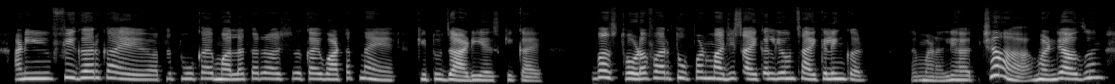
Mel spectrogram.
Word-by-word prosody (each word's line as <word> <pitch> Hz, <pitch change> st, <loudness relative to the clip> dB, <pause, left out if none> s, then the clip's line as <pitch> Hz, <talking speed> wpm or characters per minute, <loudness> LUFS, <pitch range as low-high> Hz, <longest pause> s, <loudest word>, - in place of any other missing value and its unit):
आणि 270 Hz, +2 st, +3 dB
फिगर 310 Hz, 0 st, +2 dB
काय 290 Hz, -3 st, 0 dB
आहे. 230 Hz, -3 st, -1 dB
आता 215 Hz, +4 st, -10 dB
तू 260 Hz, 0 st, -3 dB
काय 270 Hz, -1 st, -2 dB
मला 235 Hz, 0 st, +2 dB
तर 265 Hz, 0 st, -5 dB
असं 260 Hz, +2 st, -6 dB
काही 255 Hz, -1 st, 0 dB
वाटत 245 Hz, +4 st, 0 dB
नाहीये, 230 Hz, -9 st, -2 dB, 0.2 s
की 235 Hz, -, -2 dB
तू 245 Hz, -, -1 dB
जाडी 205 Hz, -1 st, +4 dB
आहेस 190 Hz, 0 st, -4 dB
की 210 Hz, -, -7 dB
काय. 175 Hz, -3 st, -4 dB, 0.6 s
बस 320 Hz, -2 st, +3 dB
थोडंफार 270 Hz, +2 st, +3 dB
तू 295 Hz, -, +1 dB
पण 300 Hz, -1 st, 0 dB
माझी 265 Hz, -1 st, +2 dB
सायकल 260 Hz, -1 st, +1 dB
घेऊन 275 Hz, +1 st, +1 dB
सायकलिंग 255 Hz, 0 st, +2 dB
कर." 220 Hz, -5 st, -4 dB, 0.5 s
तर 185 Hz, -, -12 dB
म्हणाली, 185 Hz, +1 st, -3 dB
"अच्छा 210 Hz, -, +1 dB
म्हणजे 235 Hz, +3 st, +3 dB
अजून 270 Hz, +5 st, +2 dB
255 Hz, 180 wpm, -22 LUFS, 220-275 Hz, 0.6 s, जाडी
